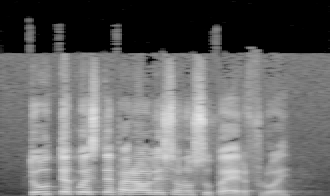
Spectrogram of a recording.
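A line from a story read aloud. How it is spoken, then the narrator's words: Shouting. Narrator (Italian): gridò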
